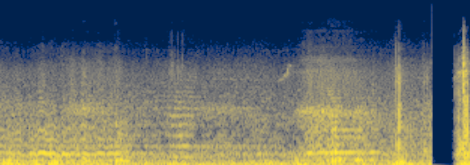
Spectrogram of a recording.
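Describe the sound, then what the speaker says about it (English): Wasps buzz close around a beekeeper at an apiary hive, a steady droning hum that rises and falls as they circle, continuous for a few seconds before cutting off abruptly. "Wasps following me about."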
